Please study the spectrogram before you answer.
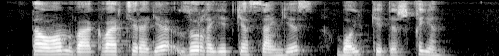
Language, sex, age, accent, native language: Uzbek, male, 18-24, Toshkent viloyati, Uzbek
